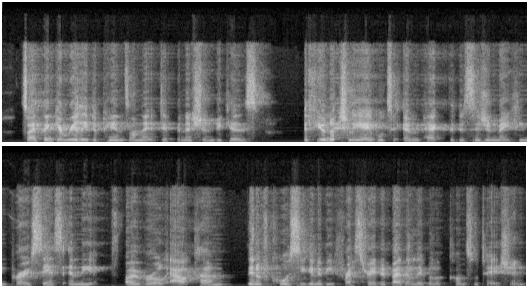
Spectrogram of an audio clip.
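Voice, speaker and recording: With a New Zealand accent, a woman speaks at a very fast pace in a medium pitch with ordinary pitch variation. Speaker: players' union policy director. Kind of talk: panel discussion.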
